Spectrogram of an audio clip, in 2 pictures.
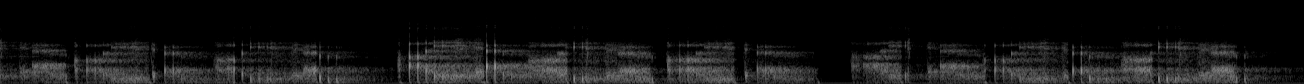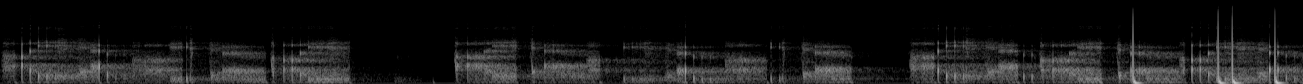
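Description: Electronic synthesizer music plays in pulsing bursts.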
